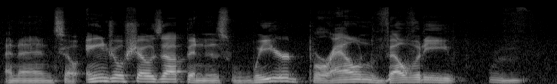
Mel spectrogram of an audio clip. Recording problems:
hiss; faint; throughout; 25 dB below the speech

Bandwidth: 15 kHz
